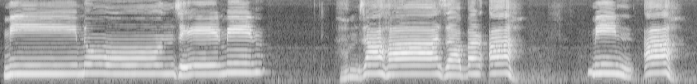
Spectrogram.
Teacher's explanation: نون ساکن کے بعد آگے حمزہ حروف حلقی میں سے ہے تو اس لیے نون ساکن میں غنہ نہیں کریں گے بلکہ بغیر غنے کے اظہار کے ساتھ پڑھیں گے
